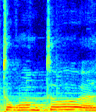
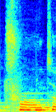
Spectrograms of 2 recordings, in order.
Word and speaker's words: Toronto: le nom des villes par exemple Toronto certains vont le prononcer Tronto enfin ils vont le mâcher et pour moi c'est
